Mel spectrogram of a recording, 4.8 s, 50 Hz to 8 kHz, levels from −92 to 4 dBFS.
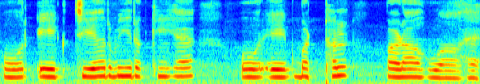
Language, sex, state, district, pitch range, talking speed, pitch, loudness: Hindi, female, Punjab, Fazilka, 230-250 Hz, 150 wpm, 240 Hz, -14 LUFS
